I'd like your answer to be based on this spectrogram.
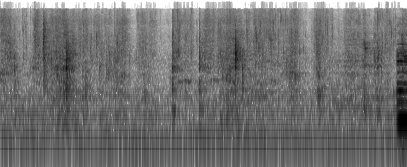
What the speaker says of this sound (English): So we're going to put in heaps of grated cheese because yum.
